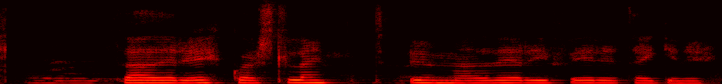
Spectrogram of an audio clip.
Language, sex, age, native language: Icelandic, female, 11, Icelandic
